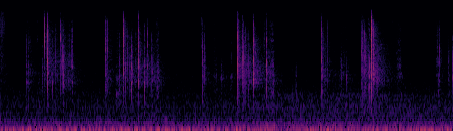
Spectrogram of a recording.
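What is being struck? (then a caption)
Engraved wooden plaque. Long nails tap and scratch across a solid, flat wooden plaque engraved with text and painted with flowers. Quiet clusters of dry, bright clicks and scratchy rasps come in irregular bursts over a low, steady hum, each sound stopping almost at once.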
